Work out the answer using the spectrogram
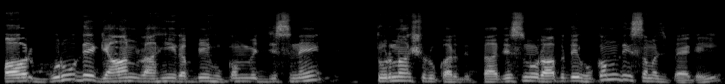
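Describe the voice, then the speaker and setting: A man's voice: a little high, animated, dry recording. Earnest Punjabi man explaining scripture. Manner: repeats and explains each verse, slows down on quoted lines. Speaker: Sikh scripture teacher. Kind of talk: line-by-line scripture commentary.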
